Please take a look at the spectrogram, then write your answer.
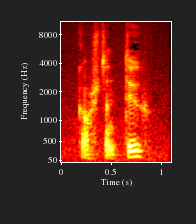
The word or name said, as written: Goirtean Dubh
